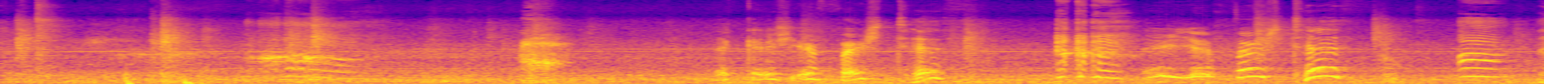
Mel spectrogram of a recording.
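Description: A baby laughs and squeals close by.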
